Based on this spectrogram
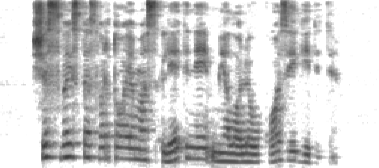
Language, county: Lithuanian, Šiauliai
